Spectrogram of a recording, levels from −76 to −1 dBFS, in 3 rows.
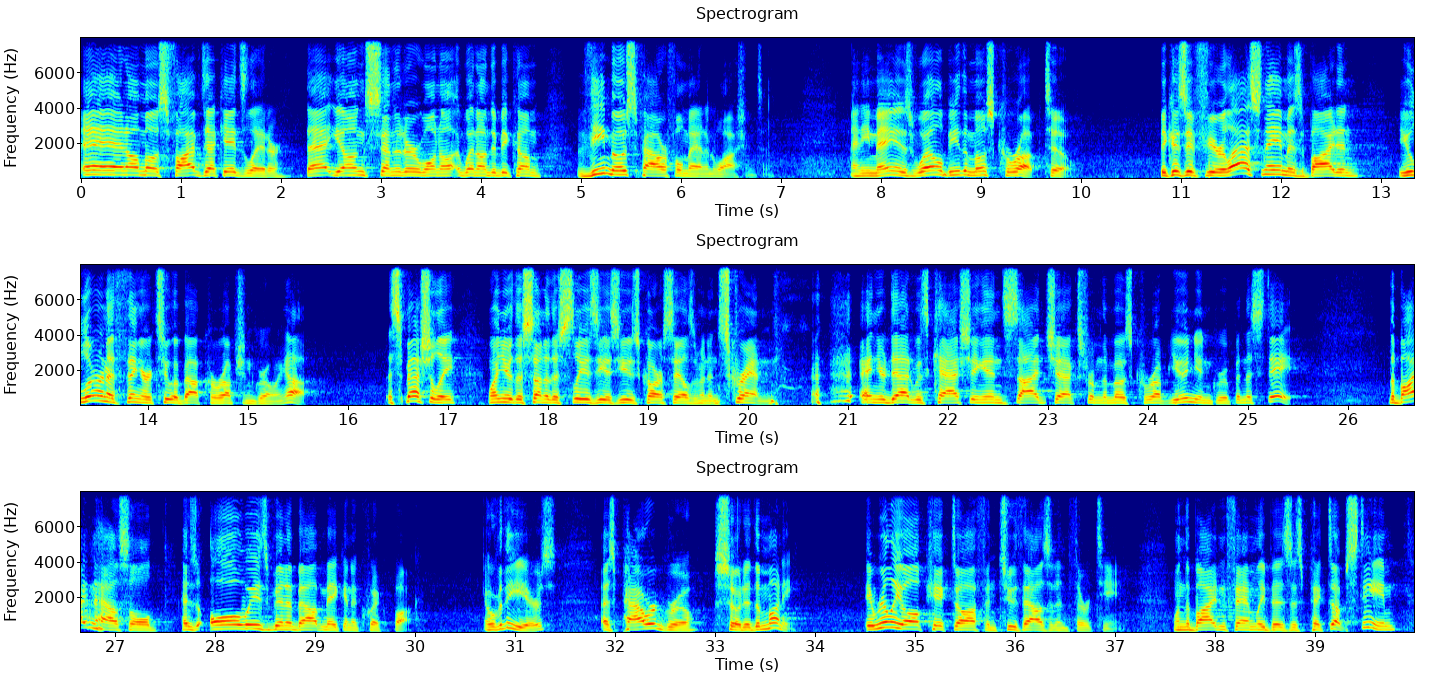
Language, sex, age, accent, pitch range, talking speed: English, male, 40-59, American, 155-200 Hz, 170 wpm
